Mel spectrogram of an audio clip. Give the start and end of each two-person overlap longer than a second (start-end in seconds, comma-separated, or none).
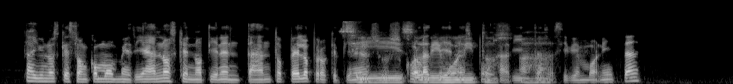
3.5-5.5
